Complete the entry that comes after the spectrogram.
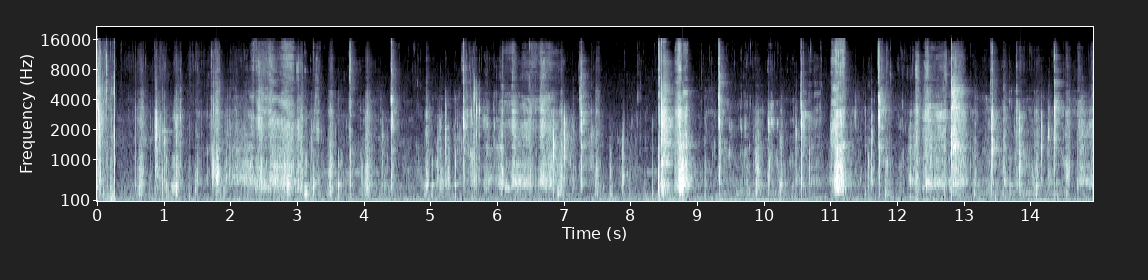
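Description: Close-miked chewing of a mouthful of fresh lettuce leaf and snail curry: crisp crunching and wet smacking, with many short sharp mouth clicks and a few louder crunchy bursts.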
